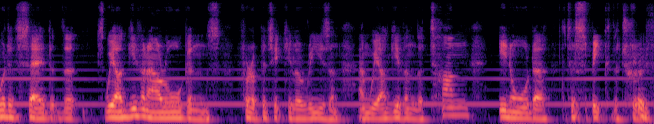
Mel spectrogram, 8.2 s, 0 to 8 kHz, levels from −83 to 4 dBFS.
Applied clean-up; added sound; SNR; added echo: none; Wind instrument, woodwind instrument; 17 dB; reverberation time 0.2 s.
